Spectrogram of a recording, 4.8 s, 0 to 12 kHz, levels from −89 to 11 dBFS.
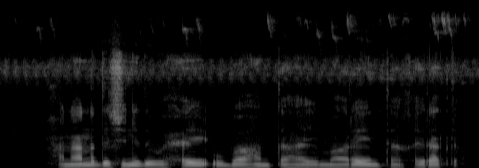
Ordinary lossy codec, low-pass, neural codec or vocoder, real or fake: none; 10.8 kHz; none; real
